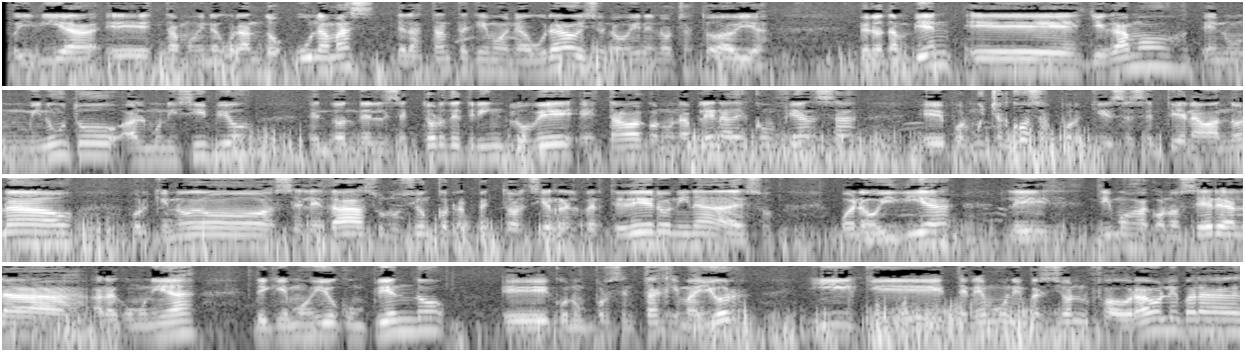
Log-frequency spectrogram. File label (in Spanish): cuña anuncios; ALCALDE ANUNCIOS TRINGLO B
